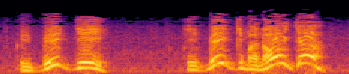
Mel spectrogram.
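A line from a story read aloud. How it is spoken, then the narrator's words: Old man's shouted question. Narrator (Vietnamese): Lão quát hỏi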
